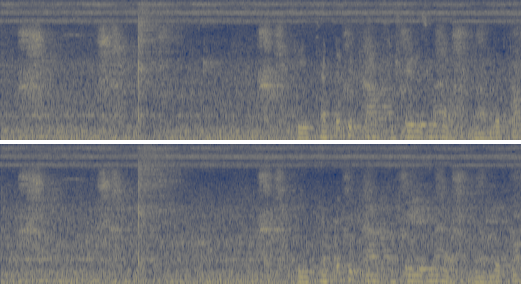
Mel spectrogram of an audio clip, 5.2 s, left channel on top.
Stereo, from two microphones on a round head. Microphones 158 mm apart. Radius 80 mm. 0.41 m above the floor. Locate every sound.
0.0 s an insect: 10° left (ahead or behind), 2.5 m
1.4 s breaking glass: 15° left (ahead or behind), 6 m
3.0 s a man speaking: 65° left (ahead or behind), 7.5 m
